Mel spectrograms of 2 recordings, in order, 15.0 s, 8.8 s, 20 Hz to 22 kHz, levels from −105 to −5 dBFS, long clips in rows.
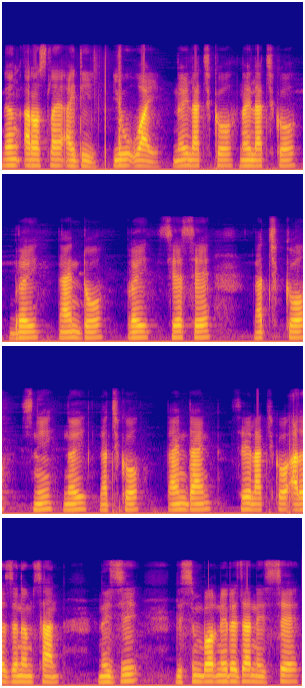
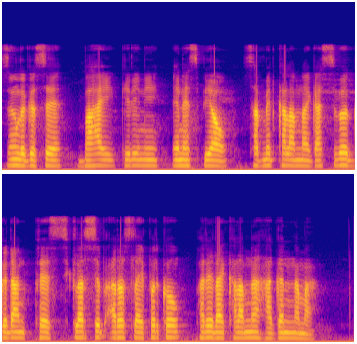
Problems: none marked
